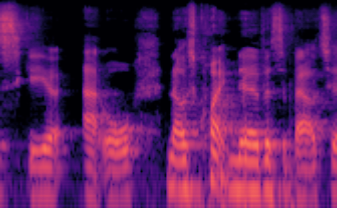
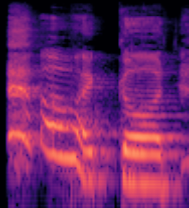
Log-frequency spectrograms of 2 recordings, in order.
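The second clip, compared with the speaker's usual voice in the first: slow, amused oh my God; laughing it off; 3 semitones higher, 5 dB louder, much slower than usual. Retold or imitated. Coach shows laughing off a forgotten thought, amused. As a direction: laugh at yourself lightly. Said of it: "you can laugh and go".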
